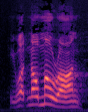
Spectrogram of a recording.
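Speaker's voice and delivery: ordinary talk, nothing marked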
